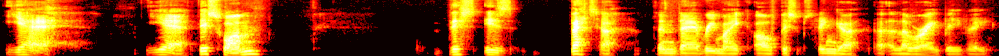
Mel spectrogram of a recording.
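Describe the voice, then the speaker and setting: Deep-voiced man, bright edge, reviewing casually. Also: slow, long pauses. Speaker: beer reviewer and video host. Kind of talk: casual product review to camera.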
